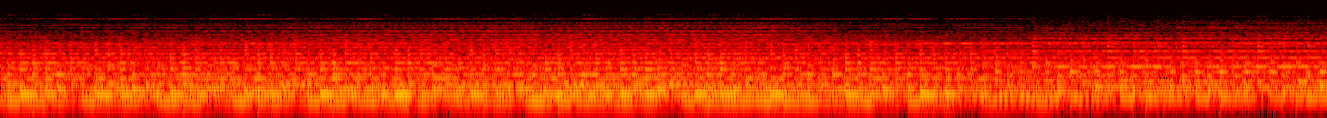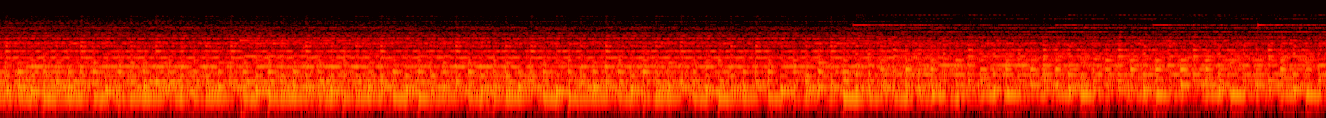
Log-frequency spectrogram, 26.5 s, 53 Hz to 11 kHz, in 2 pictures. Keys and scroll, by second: 7.2 z, 9.2 1, 9.7 Return, 11.8 ctrl+z, 12.1 ctrl+z, 14.7-15.2 typing, 17.5 b.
